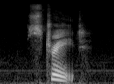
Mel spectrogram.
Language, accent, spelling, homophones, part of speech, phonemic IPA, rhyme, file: English, US, strait, straight, adjective / noun / verb / adverb, /stɹeɪt/, -eɪt, En-us-strait.ogg
- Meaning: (adjective) 1. Narrow; restricted as to space or room; close 2. Righteous, strict 3. Tight; close; tight-fitting 4. Close; intimate; near; familiar 5. Difficult; distressful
